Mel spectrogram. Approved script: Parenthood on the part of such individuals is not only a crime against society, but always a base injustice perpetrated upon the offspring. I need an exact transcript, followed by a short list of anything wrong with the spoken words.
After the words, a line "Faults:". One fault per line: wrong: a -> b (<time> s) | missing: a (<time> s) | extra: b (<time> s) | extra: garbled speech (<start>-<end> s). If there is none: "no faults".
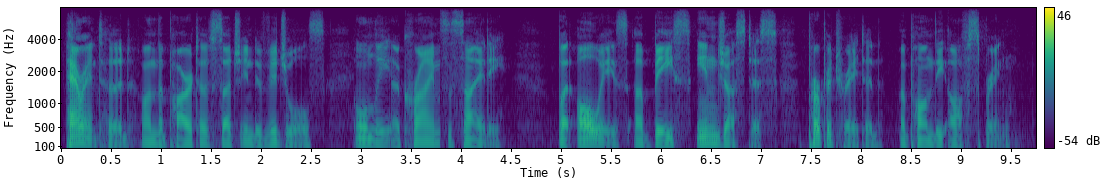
Parenthood on the part of such individuals only a crime society, but always a base injustice perpetrated upon the offspring.
Faults:
missing: is not (2.6 s)
missing: against (3.8 s)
